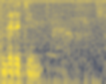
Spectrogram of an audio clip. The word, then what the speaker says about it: Medellín: On a entendu les Colombiens dire Medellín. En tout cas, ça rectifie dans la suite du vlog. En faisant le montage, je réalise que j'alterne entre les deux prononciations.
